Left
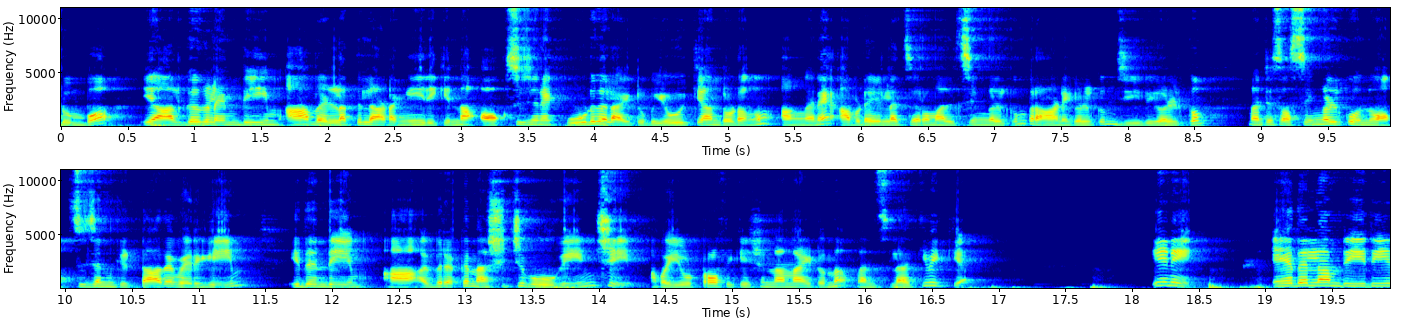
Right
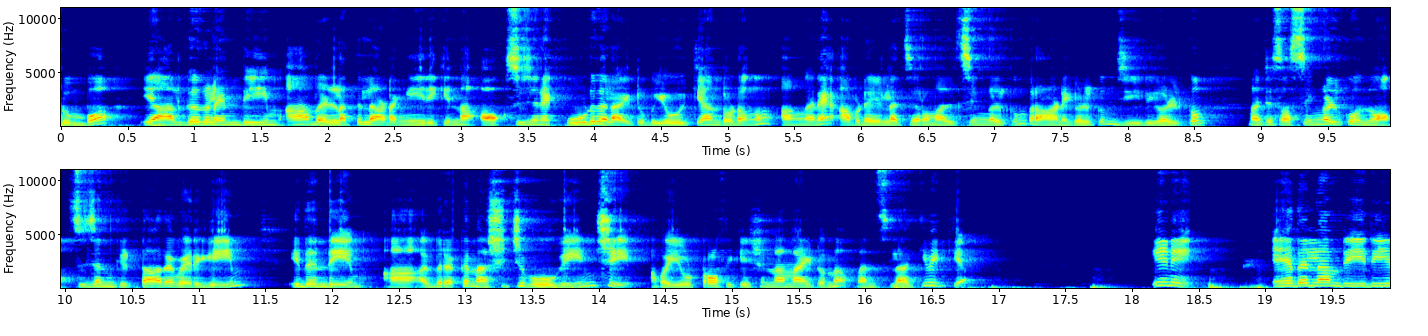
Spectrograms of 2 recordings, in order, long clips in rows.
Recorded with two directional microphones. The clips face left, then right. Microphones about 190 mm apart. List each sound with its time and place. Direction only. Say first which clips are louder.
0.0 s a woman's voice: right 1 dB; 15° right (ahead or behind)
10.2 s a woman's voice: right 1 dB; 15° right (ahead or behind)
18.1 s a woman's voice: right 1 dB; 10° right (ahead or behind)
